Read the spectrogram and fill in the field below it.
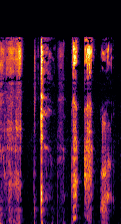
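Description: A run of harsh coughing and gagging, about half a dozen rough, irregular bursts with brief pauses between them, with no one talking.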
